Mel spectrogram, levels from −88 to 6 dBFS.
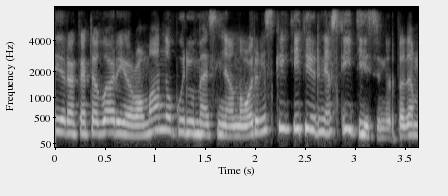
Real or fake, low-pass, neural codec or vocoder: fake; 7.2 kHz; codec, 16 kHz, 2 kbps, X-Codec, HuBERT features, trained on balanced general audio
